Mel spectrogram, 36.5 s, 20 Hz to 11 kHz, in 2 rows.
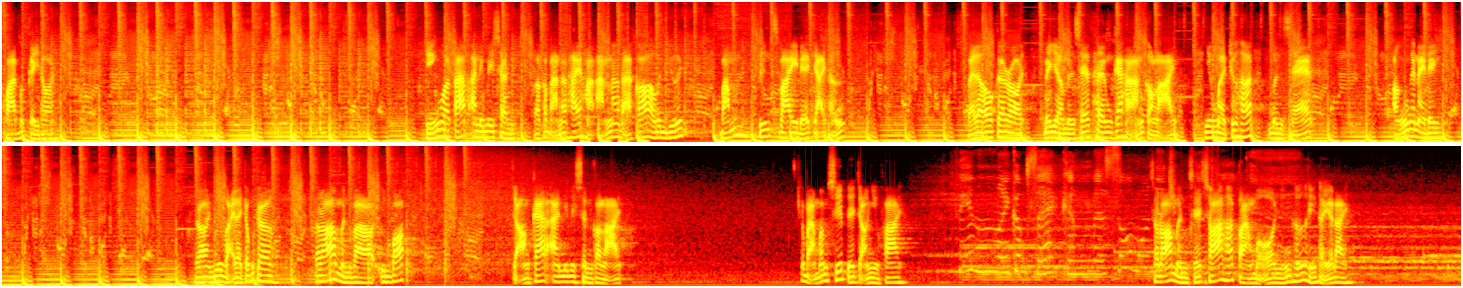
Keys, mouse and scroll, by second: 2.2 middle click, 3.2 space, 4.6 space.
